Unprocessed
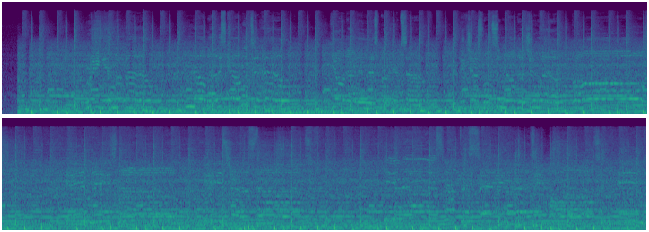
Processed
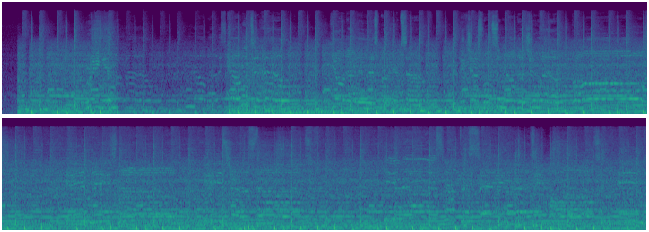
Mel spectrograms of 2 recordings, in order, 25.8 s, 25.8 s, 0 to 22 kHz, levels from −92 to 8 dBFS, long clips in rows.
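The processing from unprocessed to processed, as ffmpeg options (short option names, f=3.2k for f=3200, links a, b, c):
-filter_complex "[0:a]asplit=3[a][b][c];[a]atrim=end=2.33,asetpts=PTS-STARTPTS,afade=t=out:st=2.14:d=0.19:c=qsin:silence=0.316228[d];[b]atrim=start=2.33:end=4.43,asetpts=PTS-STARTPTS,volume=-10dB[e];[c]atrim=start=4.43,asetpts=PTS-STARTPTS,afade=t=in:d=0.19:c=qsin:silence=0.316228[f];[d][e][f]concat=n=3:v=0:a=1"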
